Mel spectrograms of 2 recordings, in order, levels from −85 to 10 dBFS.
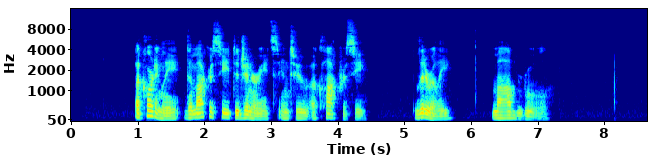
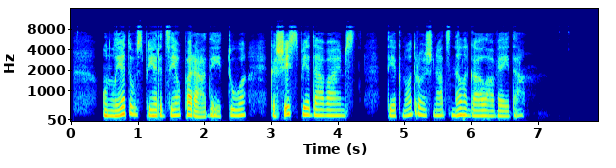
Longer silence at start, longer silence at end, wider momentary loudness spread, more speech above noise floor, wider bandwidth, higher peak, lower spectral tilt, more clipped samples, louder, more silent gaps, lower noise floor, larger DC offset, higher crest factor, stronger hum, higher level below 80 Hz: first, 0.95 s vs 0.05 s; first, 1.5 s vs 1.1 s; about the same, 12 LU vs 11 LU; about the same, 50 dB vs 49 dB; first, 11 kHz vs 9.4 kHz; about the same, -6 dBFS vs -4 dBFS; first, -6 dB/octave vs -4 dB/octave; neither; second, -28 LUFS vs -24 LUFS; neither; first, -77 dBFS vs -73 dBFS; neither; about the same, 24 dB vs 20 dB; neither; first, -58 dBFS vs -66 dBFS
